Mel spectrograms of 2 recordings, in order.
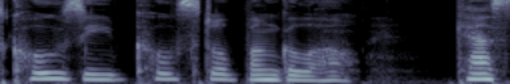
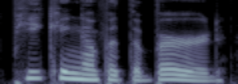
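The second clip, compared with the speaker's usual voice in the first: plain reading voice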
